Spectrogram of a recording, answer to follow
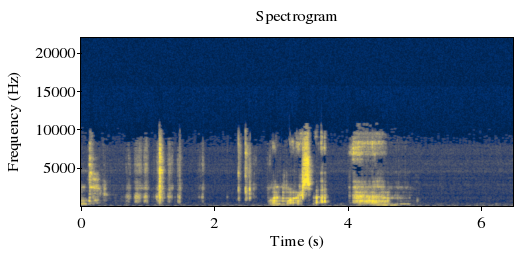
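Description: Computer keyboard and mouse clicks, sharp and scattered, with two short muttered voice sounds about three and four seconds in, over a steady low electrical hum.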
